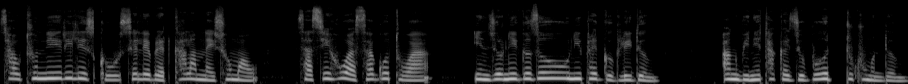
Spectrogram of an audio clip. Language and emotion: Bodo, sad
